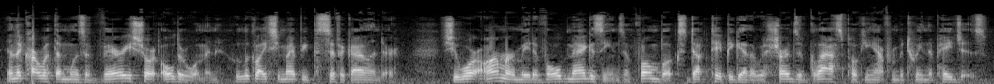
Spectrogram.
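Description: A man narrating an audiobook in a steady, even reading voice. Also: mid-range voice, fast, breathy edge, rough recording.

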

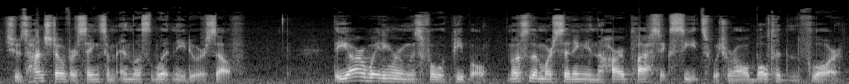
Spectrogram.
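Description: A man narrating an audiobook in a steady, even reading voice. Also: medium pitch, a little fast, gravelly, a little hiss or hum, low-quality recording.

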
